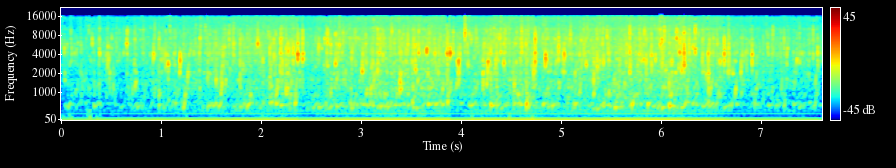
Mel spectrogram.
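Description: Water from a garden water feature trickling and splashing into a pool in a dense, irregular patter over a steady low hum. It swells over the first couple of seconds and eases off near the end.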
